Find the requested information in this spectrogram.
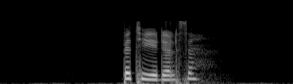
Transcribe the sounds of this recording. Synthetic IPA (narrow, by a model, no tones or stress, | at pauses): b̥ət̪ʰyːd̪əlsə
